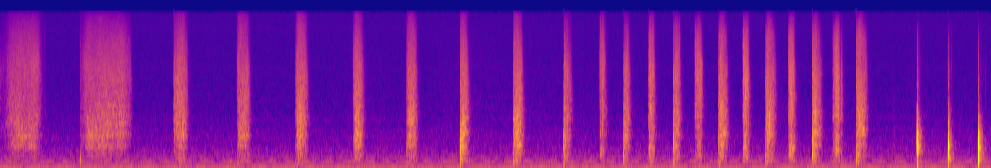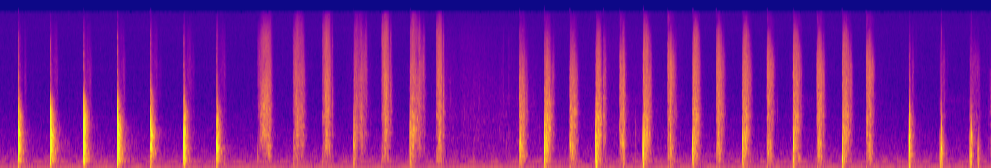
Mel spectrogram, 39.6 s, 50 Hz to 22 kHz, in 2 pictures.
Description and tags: carpet on carpet2
Rubbing two pieces of carpet together.
carpet, cloth, footsteps, friction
